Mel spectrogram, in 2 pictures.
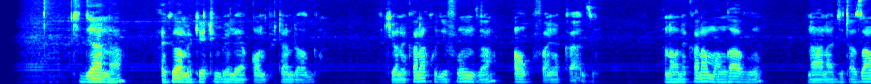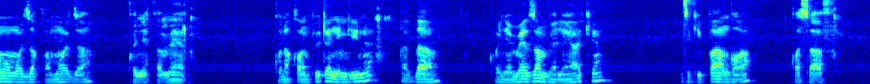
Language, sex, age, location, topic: Swahili, male, 25-35, Nairobi, education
